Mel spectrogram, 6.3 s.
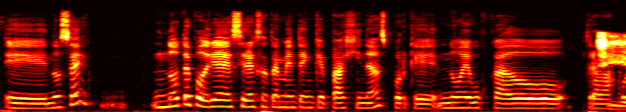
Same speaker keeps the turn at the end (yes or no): no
